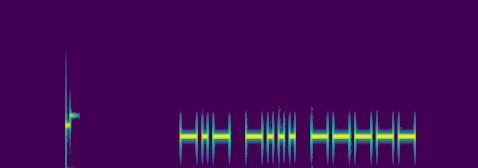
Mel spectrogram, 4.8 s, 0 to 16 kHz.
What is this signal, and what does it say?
Morse code, heard as a keyed tone, about 21 wpm, 700 Hz. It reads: KB0
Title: USA Call Sign Prefixes - 22wpm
